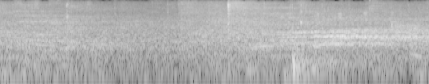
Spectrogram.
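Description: Badminton being played: footfalls thudding on the court floor, the heaviest about three seconds in, and a few sharp racket hits on the shuttlecock, in a large echoing hall with people talking.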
